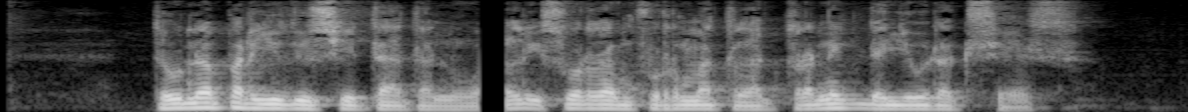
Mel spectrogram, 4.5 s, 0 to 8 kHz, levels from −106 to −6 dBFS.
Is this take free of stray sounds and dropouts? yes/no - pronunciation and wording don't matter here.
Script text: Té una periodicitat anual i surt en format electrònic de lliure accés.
no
